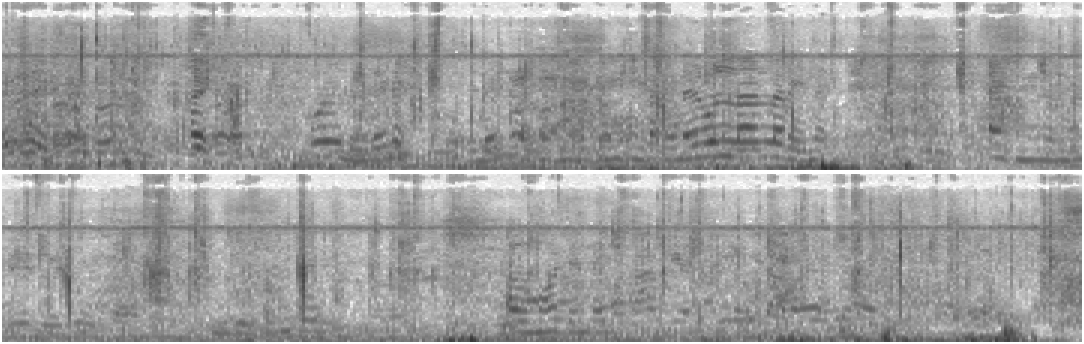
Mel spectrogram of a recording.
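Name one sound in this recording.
Footsteps crunch on a dirt track.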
